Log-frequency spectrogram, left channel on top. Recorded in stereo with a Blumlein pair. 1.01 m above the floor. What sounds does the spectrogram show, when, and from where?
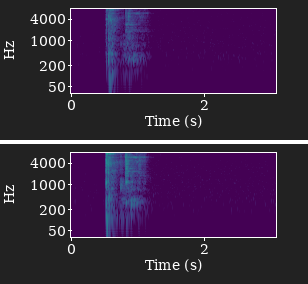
0.5 s breaking glass: 50° right, 3 m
